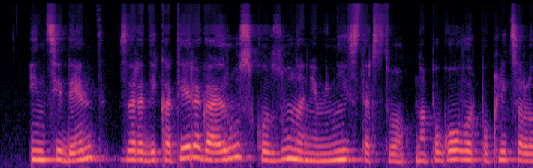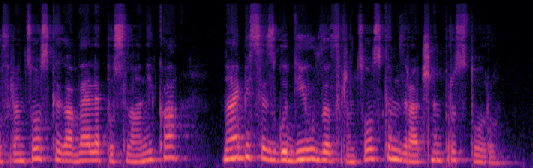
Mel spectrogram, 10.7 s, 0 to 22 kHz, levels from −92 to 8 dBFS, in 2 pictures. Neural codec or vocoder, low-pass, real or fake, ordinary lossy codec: none; 19.8 kHz; real; Opus, 16 kbps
